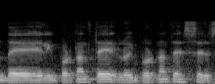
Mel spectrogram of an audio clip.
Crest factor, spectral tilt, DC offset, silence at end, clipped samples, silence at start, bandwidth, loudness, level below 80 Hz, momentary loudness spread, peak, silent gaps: 16 dB; -7 dB/octave; 0.1%; 0 s; under 0.1%; 0 s; 8 kHz; -23 LUFS; -54 dBFS; 5 LU; -6 dBFS; none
